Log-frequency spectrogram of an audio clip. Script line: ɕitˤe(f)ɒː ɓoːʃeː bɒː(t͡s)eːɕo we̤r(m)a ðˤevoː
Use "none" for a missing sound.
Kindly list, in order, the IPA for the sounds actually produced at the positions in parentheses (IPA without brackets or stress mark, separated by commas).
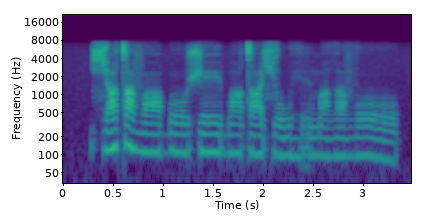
v, tˤ, m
